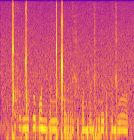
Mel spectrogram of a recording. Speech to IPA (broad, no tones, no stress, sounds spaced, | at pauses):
ǀ ə̤ f l ṳ ŋ͡ǀ u θ u ɓ ɔ mʲ ʌ ɗ ɤ ŋ͡ǀ ə̤ ǁ ə r ə̤ xʲ u p ɔ bʲ ɔ ɡʲ ə̤ r ɨ ʔ ə p ə ɡʲ ṳ w ɤ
